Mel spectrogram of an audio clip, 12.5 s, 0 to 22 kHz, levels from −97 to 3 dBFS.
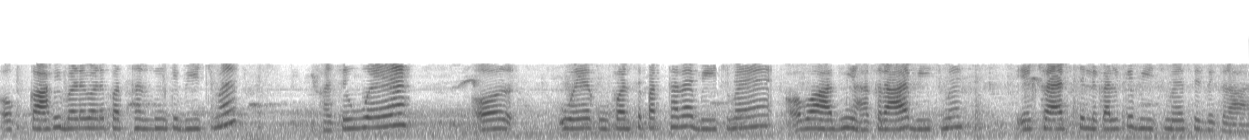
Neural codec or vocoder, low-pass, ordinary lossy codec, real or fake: none; 7.2 kHz; AAC, 16 kbps; real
